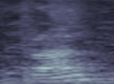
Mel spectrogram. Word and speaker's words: Trang: The first city that we visited was a city called Trang, or Trang, as you're supposed to pronounce it.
